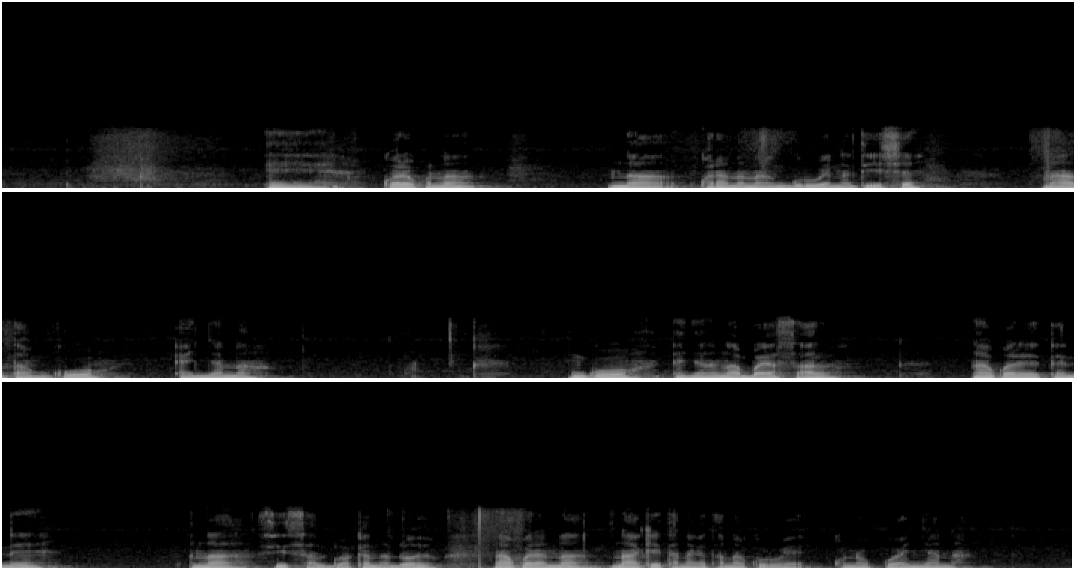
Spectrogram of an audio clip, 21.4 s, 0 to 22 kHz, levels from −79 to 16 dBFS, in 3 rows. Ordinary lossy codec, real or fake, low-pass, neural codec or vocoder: none; real; 7.2 kHz; none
